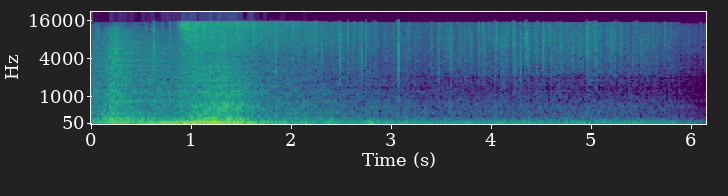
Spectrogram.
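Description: Cinematic logo-sting sound effect: swelling whooshes build into a deep boom about a second in, then a long fading tail sprinkled with sparkling high ticks.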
